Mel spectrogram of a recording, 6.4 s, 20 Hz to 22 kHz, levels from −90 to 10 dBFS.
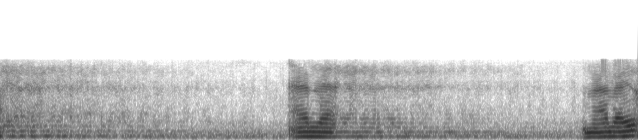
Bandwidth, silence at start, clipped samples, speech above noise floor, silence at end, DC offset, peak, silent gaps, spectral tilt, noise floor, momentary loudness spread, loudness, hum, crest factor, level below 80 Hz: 4 kHz; 0 s; 0.1%; 26 dB; 0 s; under 0.1%; 0 dBFS; none; -12.5 dB/octave; -36 dBFS; 24 LU; -16 LUFS; none; 18 dB; -48 dBFS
